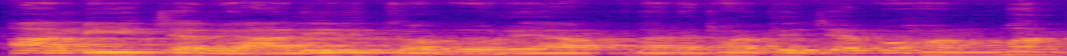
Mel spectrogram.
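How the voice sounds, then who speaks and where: Room echo is audible in this clip. The speaker is a man. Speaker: Islamic preacher giving a waz sermon. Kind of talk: Islamic sermon (waz) delivered to a live audience. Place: stage.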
